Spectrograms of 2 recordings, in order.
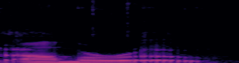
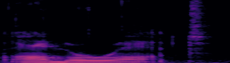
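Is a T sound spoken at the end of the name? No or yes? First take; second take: no; yes. First: The name ends without a T sound. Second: The name ends with a clear T sound. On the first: The speaker calls it wrong. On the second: The speaker calls it right.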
